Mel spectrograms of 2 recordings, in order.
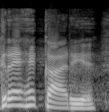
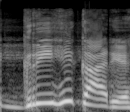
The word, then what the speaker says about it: गृह: इसको 99% लोग बोलते हैं गृह कार्य। ये गृह कार्य नहीं है बच्चों, ये गृह कार्य है। इसको री की तरह प्रोनाउंस करना है। गृह कार्य तो फिर वो वाले ग्रह हो गए, प्लैनेट वाले।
